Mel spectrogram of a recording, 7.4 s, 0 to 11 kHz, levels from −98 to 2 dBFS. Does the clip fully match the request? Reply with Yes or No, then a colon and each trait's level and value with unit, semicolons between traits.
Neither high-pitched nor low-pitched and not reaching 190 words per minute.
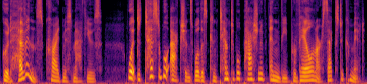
Yes: medium, 170 Hz; average, 165 wpm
